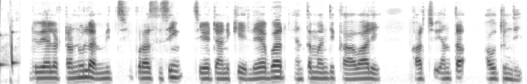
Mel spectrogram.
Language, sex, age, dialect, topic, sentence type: Telugu, male, 18-24, Central/Coastal, agriculture, question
